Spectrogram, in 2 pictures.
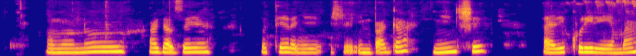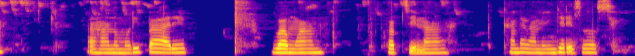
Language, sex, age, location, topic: Kinyarwanda, female, 18-24, Musanze, finance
